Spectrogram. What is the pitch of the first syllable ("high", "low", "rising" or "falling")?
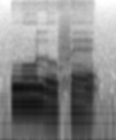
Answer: high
